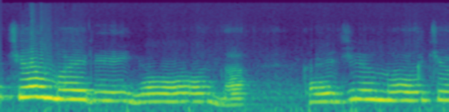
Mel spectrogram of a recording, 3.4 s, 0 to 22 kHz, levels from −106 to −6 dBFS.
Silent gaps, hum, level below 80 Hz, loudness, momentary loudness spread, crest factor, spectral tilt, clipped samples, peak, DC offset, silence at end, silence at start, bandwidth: none; none; -50 dBFS; -17 LUFS; 14 LU; 12 dB; -7 dB/octave; under 0.1%; -4 dBFS; under 0.1%; 0 s; 0 s; 9.2 kHz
